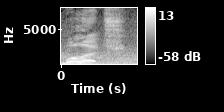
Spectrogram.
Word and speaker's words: Woolwich: now i'm somewhere between woolich and greenwich if you look up how you spell both woolich and greenwich it's very confusing because the w is for some reason not pronounced an even name and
